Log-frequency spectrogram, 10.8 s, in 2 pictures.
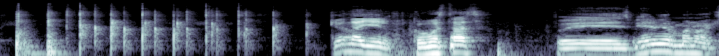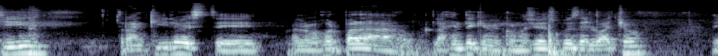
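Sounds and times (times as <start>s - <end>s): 
applause in the studio: 0.0s - 2.5s
speech: 2.5s - 10.7s.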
